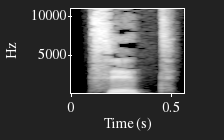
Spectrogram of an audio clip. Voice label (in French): "tit", Canadian French; Québec; (pronounced “tee”)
